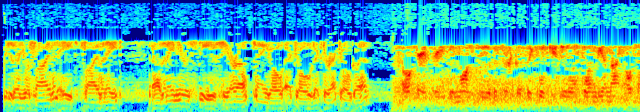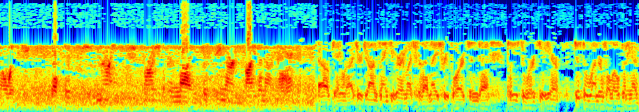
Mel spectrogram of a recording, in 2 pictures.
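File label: 80m short path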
